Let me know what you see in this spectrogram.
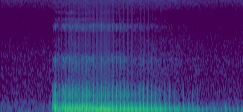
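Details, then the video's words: Dog asleep and snoring: one loud, low, vibrating snore that starts abruptly, holds for about a second, then fades in a rattling pulse. "Snoring dog"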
